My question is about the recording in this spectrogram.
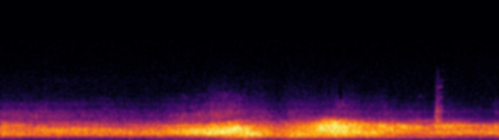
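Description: Steady hiss-like rushing around a stopped freight train whose car air brakes are still applied, swelling twice near the middle.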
